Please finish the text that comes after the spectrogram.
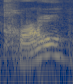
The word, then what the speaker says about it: colonel: as an honorary active colonel so i i never understood why that word is pronounced kernel when there's no r in it but whatever english is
